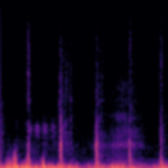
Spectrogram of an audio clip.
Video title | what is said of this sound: 🇹🇷 Foraging in Kappadocia | you can hear it when you knock on the rocks here ... sounds very hollow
